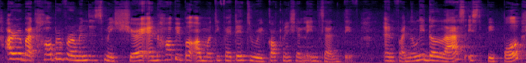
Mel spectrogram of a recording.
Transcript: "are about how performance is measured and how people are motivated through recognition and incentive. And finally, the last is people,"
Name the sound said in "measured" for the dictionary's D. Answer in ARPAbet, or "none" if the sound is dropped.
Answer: none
